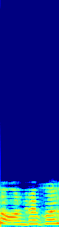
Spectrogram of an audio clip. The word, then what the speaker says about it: honorable: इन the words ऑनरेबल एंड और the consonant H is silent, H silent है दोनों में, और this words begin with a vowel sound.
